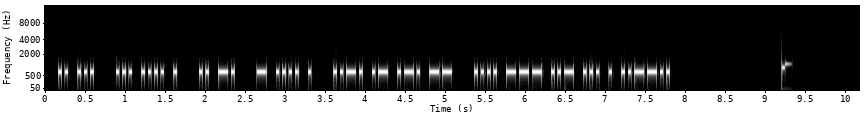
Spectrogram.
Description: Morse code, heard as a keyed tone, about 30 wpm, 700 Hz. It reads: IS SHE IN THE FARM HOUSE?
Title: Sentences from Top 1000 Words - Review Part 2 - 30wpm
